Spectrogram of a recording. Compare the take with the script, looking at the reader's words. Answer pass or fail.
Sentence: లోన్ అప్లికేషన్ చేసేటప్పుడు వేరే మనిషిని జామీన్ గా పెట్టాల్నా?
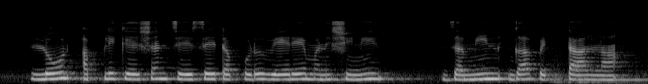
pass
